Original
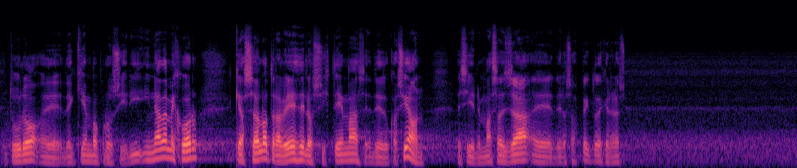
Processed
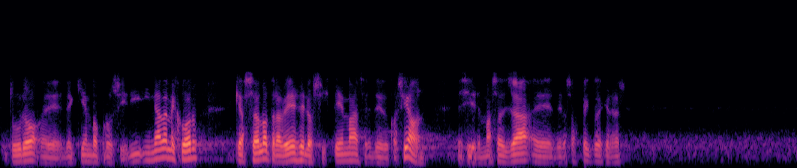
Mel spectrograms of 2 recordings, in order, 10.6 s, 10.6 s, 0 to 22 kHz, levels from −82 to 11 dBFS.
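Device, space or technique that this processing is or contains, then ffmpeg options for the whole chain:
mobile call with aggressive noise cancelling: -filter_complex "[0:a]asettb=1/sr,asplit=3[link_01][link_02][link_03];[link_01]atrim=end=5.544[link_04];[link_02]atrim=start=5.54:end=6.35,asetpts=PTS-STARTPTS,afade=type=in:duration=0.004:curve=qsin,afade=type=out:start_time=0.806:duration=0.004:curve=qsin,asplit=2[link_05][link_06];[link_06]adelay=24,volume=-3dB[link_07];[link_05][link_07]amix=inputs=2:normalize=0,atrim=end_sample=35721[link_08];[link_03]atrim=start=6.346[link_09];[link_04][link_08]acrossfade=duration=0.004:curve1=hsin:curve2=qsin[link_10];[link_10][link_09]acrossfade=duration=0.004:curve1=qsin:curve2=hsin,highpass=130,afftdn=noise_reduction=14:noise_floor=-41" -ar 8000 -c:a libopencore_amrnb -b:a 10200

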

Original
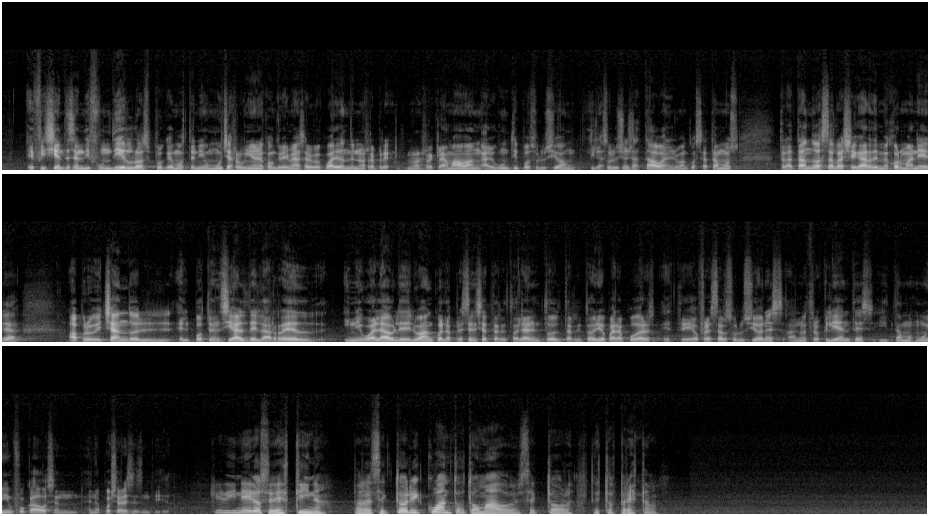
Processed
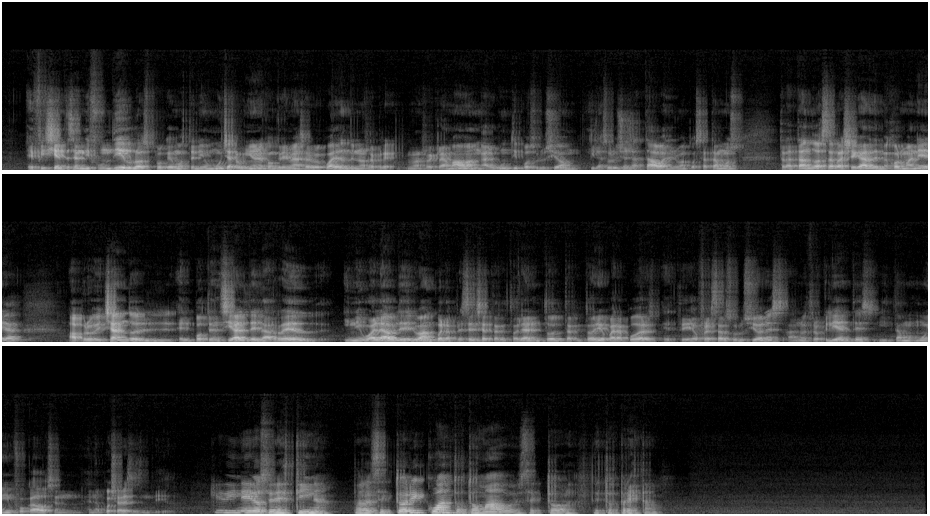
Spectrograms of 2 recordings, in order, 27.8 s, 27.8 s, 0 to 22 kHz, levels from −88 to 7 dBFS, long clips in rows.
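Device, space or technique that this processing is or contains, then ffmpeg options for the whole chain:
slapback doubling: -filter_complex "[0:a]asplit=3[link_01][link_02][link_03];[link_02]adelay=33,volume=-8dB[link_04];[link_03]adelay=64,volume=-8dB[link_05];[link_01][link_04][link_05]amix=inputs=3:normalize=0,volume=-1dB"

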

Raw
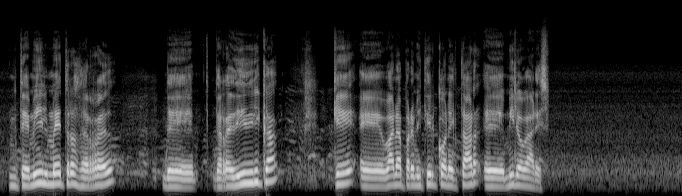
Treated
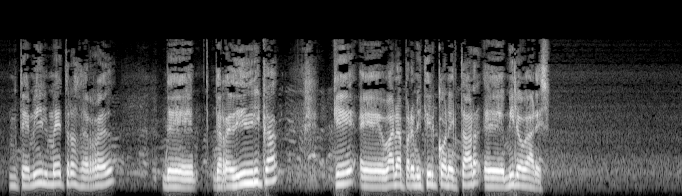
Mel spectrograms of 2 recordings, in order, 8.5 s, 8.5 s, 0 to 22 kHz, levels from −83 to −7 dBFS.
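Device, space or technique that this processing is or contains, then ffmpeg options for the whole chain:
low-bitrate web radio: -af "dynaudnorm=framelen=450:gausssize=9:maxgain=11dB,alimiter=limit=-10dB:level=0:latency=1:release=21,volume=7.5dB" -ar 24000 -c:a libmp3lame -b:a 40k

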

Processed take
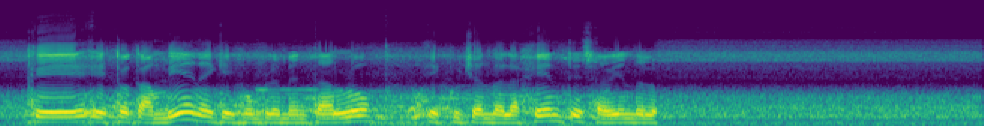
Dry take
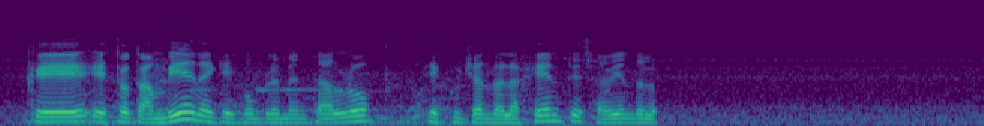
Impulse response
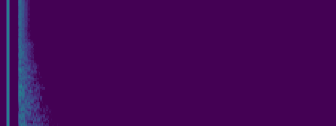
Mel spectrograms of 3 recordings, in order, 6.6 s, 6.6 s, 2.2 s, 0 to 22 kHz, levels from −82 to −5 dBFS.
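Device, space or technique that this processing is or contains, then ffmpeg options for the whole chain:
loud club master: -filter_complex "[0:a]acompressor=threshold=-32dB:ratio=2.5,asoftclip=type=hard:threshold=-27.5dB,alimiter=level_in=35.5dB:limit=-1dB:release=50:level=0:latency=1,asettb=1/sr,asplit=3[link_01][link_02][link_03];[link_01]atrim=end=0.644[link_04];[link_02]atrim=start=0.64:end=1.37,asetpts=PTS-STARTPTS,afade=type=in:duration=0.004:curve=qsin,afade=type=out:start_time=0.726:duration=0.004:curve=qsin,acrossover=split=4100[link_05][link_06];[link_06]acompressor=threshold=-39dB:ratio=4:attack=1:release=60[link_07];[link_05][link_07]amix=inputs=2:normalize=0[link_08];[link_03]atrim=start=1.366[link_09];[link_04][link_08]acrossfade=duration=0.004:curve1=hsin:curve2=qsin[link_10];[link_10][link_09]acrossfade=duration=0.004:curve1=qsin:curve2=hsin,firequalizer=gain_entry='entry(130,0);entry(200,-11);entry(310,8);entry(500,9);entry(940,13);entry(1500,-29);entry(2400,-13);entry(3500,15);entry(6000,-10);entry(8600,-8)':delay=0.05:min_phase=1,volume=-10dB"

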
